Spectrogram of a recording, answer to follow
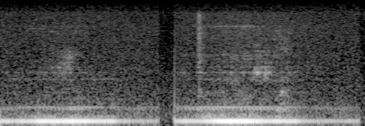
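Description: Near silence with a faint, steady low hum that breaks off briefly about a second in and then resumes.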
